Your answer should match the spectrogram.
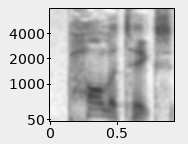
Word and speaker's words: politics: Politics is the first syllable, has the stress.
